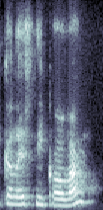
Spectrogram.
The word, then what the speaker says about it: Kolesnikova: name it's tricky uh my last name is kalesnikova listen kova kalisnikova yeah you're close it's it's funny i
